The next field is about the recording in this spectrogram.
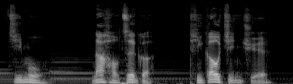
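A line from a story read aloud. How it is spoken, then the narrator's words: Low voice. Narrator (Chinese): 他低声道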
